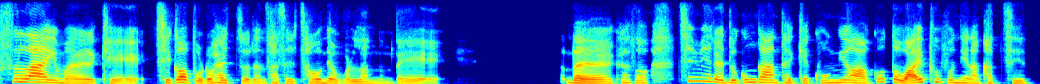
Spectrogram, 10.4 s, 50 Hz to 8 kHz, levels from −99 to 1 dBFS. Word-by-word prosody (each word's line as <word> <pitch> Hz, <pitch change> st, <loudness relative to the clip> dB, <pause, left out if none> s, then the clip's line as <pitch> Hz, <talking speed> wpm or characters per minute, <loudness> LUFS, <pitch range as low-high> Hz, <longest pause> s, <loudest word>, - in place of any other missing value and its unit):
슬라임을 235 Hz, -12 st, +4 dB
이렇게 170 Hz, -2 st, -4 dB
직업으로 230 Hz, -6 st, +3 dB
할 230 Hz, -1 st, -1 dB
줄은 175 Hz, -6 st, -5 dB
사실 190 Hz, -3 st, -6 dB
전혀 180 Hz, +1 st, -1 dB
몰랐는데 155 Hz, -1 st, -5 dB, 1.3 s
네. 185 Hz, -4 st, +4 dB
그래서 220 Hz, -1 st, -5 dB, 0.3 s
취미를 345 Hz, -9 st, -2 dB
누군가한테 235 Hz, 0 st, 0 dB
이렇게 195 Hz, +1 st, -4 dB
공유하고 225 Hz, +2 st, 0 dB
또 260 Hz, -, +2 dB
와이프 280 Hz, +9 st, +5 dB
분이랑 215 Hz, -7 st, -3 dB
같이 195 Hz, -2 st, -6 dB
205 Hz, 290 characters per minute, -24 LUFS, 180-235 Hz, 1.3 s, 와이프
